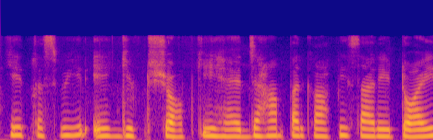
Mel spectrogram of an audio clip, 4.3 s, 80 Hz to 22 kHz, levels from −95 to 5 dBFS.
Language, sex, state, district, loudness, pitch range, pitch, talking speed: Hindi, female, Bihar, West Champaran, -18 LUFS, 195-215 Hz, 205 Hz, 180 wpm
